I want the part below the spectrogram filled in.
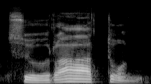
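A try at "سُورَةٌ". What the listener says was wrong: Don't pull the ra too much. Suratun.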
